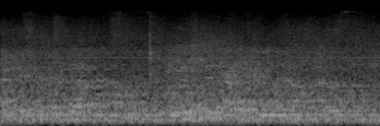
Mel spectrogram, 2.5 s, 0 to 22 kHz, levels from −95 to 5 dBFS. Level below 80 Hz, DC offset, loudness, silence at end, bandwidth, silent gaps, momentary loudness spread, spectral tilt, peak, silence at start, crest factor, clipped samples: -72 dBFS; under 0.1%; -40 LUFS; 0 s; 15.5 kHz; none; 4 LU; -5.5 dB/octave; -26 dBFS; 0 s; 14 dB; under 0.1%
